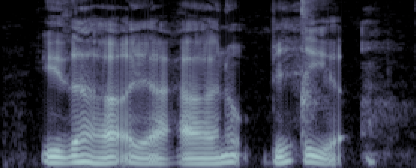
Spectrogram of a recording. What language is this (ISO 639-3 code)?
som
